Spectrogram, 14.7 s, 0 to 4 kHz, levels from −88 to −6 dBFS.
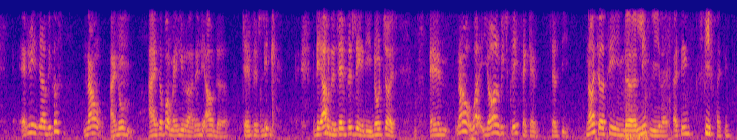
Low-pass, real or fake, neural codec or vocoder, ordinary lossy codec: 3.6 kHz; real; none; none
